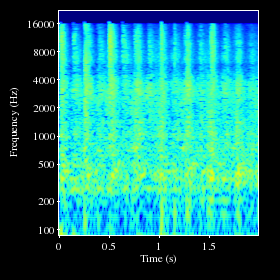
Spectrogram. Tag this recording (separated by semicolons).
60-bpm; space; loop; dub; deep; dubspace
